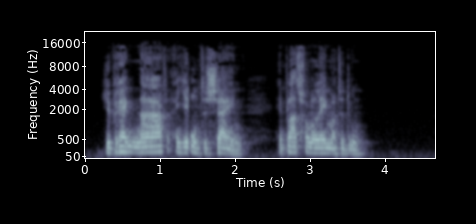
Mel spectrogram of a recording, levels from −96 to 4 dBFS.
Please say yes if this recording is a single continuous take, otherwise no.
no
